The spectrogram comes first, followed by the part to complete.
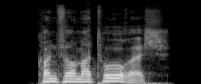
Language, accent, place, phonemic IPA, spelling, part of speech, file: German, Germany, Berlin, /kɔnfɪʁmaˈtoːʁɪʃ/, konfirmatorisch, adjective, De-konfirmatorisch.ogg
- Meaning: confirmatory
